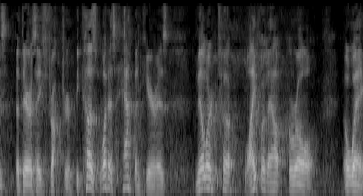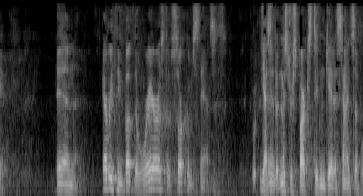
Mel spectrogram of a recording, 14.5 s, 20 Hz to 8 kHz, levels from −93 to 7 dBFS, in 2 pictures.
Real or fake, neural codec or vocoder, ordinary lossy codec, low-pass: fake; codec, 16 kHz, 4.8 kbps, FACodec; MP3, 32 kbps; 7.2 kHz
